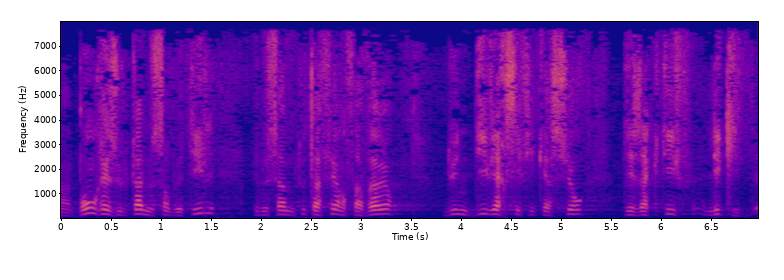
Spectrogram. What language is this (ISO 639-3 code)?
fra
